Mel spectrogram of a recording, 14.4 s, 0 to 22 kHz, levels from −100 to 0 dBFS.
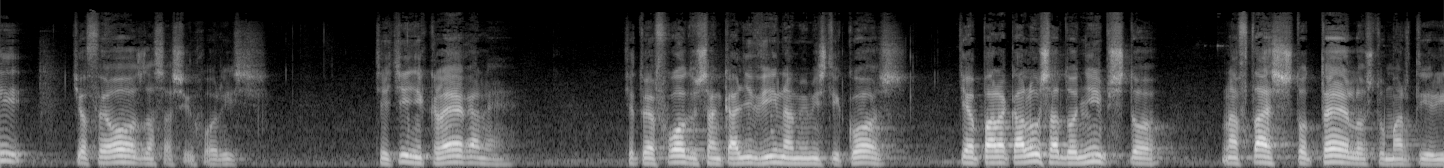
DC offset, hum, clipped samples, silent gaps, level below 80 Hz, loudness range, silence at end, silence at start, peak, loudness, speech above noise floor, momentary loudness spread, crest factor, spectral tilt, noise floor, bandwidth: under 0.1%; none; under 0.1%; none; -64 dBFS; 7 LU; 0 s; 0 s; -2 dBFS; -21 LUFS; 37 dB; 17 LU; 20 dB; -5.5 dB/octave; -58 dBFS; 15 kHz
